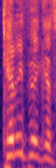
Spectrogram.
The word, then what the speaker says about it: Pickett: I think Kenny Pickett is a fraud, and I think he'll be out faster than Josh Rosen.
